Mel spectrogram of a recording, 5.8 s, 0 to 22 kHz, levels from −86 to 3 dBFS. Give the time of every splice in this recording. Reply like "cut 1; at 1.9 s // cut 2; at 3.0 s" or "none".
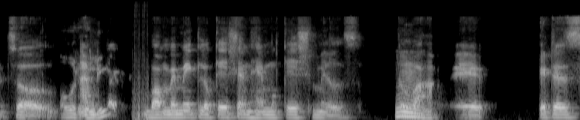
cut 1; at 1.4 s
